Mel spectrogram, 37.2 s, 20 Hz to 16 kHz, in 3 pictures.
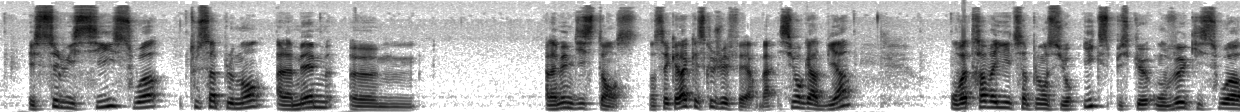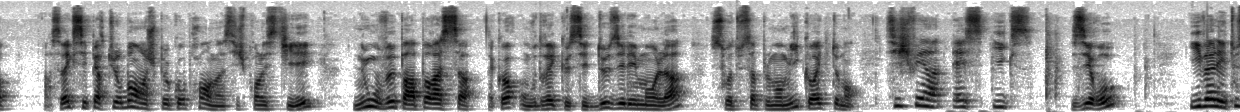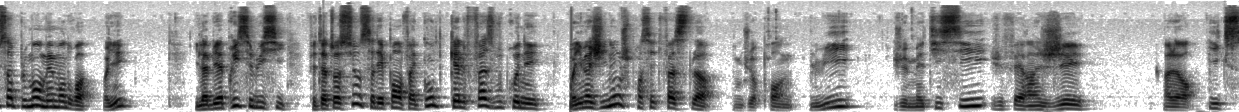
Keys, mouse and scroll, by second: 0.5 shift+click, 1.2-2.5 middle drag, 2.5-2.9 scroll down 2, 2.9-6.0 middle drag, 7.9-8.2 scroll down 1, 8.2 middle click, 8.9-9.3 scroll down 1, 9.3-12.4 middle drag, 14.8-20.5 drag, 22.0 s, 25.0-32.7 middle drag, 32.7 click, 33.1 middle click, 34.0 click, 35.4 g.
